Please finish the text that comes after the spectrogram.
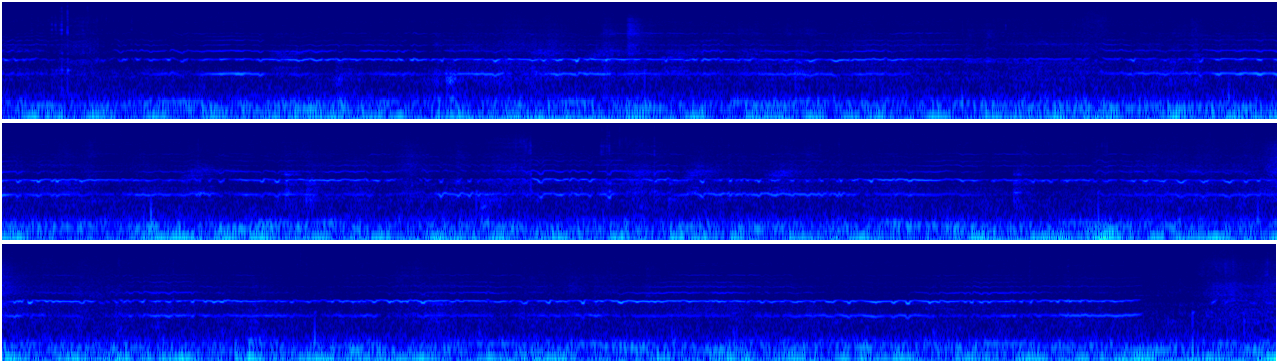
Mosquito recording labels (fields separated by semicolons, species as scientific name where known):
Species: Anopheles funestus s.s.; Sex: female; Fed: unfed; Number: one; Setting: cup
